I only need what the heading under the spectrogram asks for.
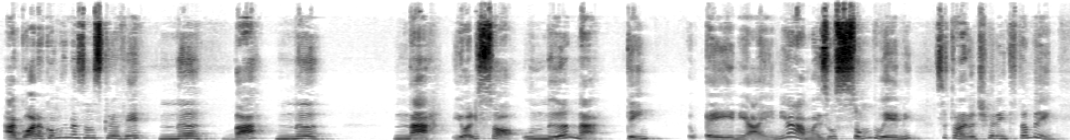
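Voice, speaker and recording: Middle-aged Brazilian woman teacher with a slightly high voice. Gives patient, informal step-by-step explanations and sounds out syllables. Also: expressive, a little slow, a bit bright. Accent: Brazilian Portuguese. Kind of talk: informal talk on teaching children to read.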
